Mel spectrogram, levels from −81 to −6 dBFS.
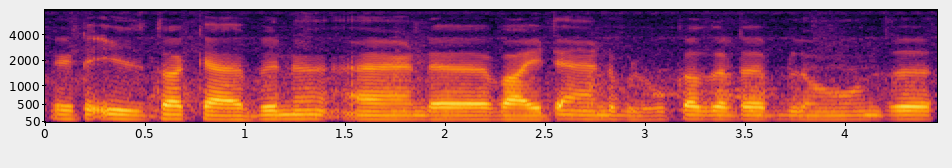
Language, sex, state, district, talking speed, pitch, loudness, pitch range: English, male, Punjab, Kapurthala, 145 wpm, 105 Hz, -18 LUFS, 105-110 Hz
